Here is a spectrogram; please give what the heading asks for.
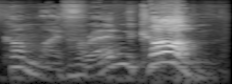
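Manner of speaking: beckoning call, rising high and loud on the last word. Acted. Priest calls the patron over to him, calling out. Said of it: "he calls to you".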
